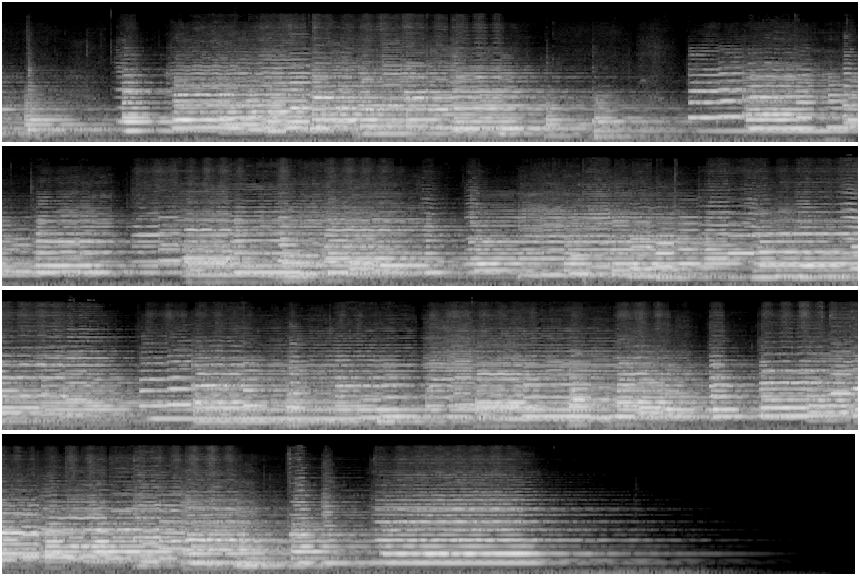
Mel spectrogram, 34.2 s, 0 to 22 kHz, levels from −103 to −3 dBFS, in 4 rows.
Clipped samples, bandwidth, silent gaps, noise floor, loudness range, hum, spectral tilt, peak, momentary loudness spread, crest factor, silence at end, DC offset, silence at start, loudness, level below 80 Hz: under 0.1%; 12.5 kHz; none; under -90 dBFS; 4 LU; none; -6 dB/octave; -6 dBFS; 9 LU; 16 dB; 2.5 s; under 0.1%; 0 s; -22 LUFS; -58 dBFS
